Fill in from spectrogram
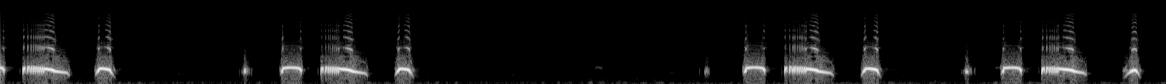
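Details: Spotted dove cooing as a lure to provoke a rival, in the liêu lỡ style: clustered phrases of soft pips, short rounded coos and longer downslurred coos, delivered in bursts with gaps of silence between.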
